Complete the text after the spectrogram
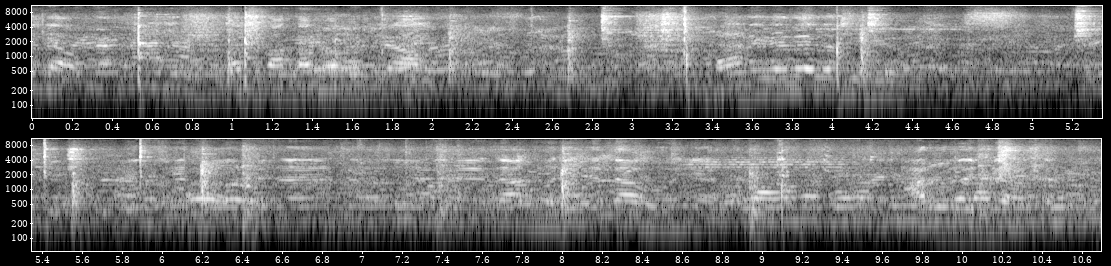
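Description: A cleaver chops meat against a wooden block with sharp thuds.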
